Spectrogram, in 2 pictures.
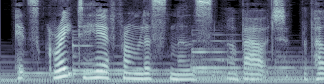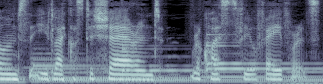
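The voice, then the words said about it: English accent. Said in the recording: “my English accent was vaguely inappropriate for reading Emily Dickinson”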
